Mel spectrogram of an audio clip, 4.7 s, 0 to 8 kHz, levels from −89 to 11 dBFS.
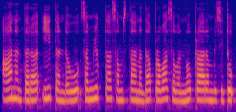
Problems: none marked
